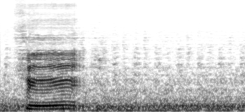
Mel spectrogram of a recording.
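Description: Steady low rumble of a car on the move, heard from inside the cabin. A man's voice draws out one syllable near the start.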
